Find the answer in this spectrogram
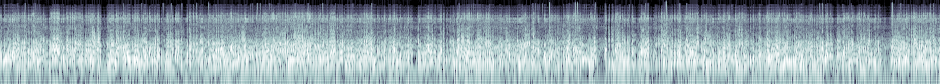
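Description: Steam-hauled passenger train running at speed, heard from an open carriage window: a steady wind rush buffeting the microphone over the train's running noise.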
